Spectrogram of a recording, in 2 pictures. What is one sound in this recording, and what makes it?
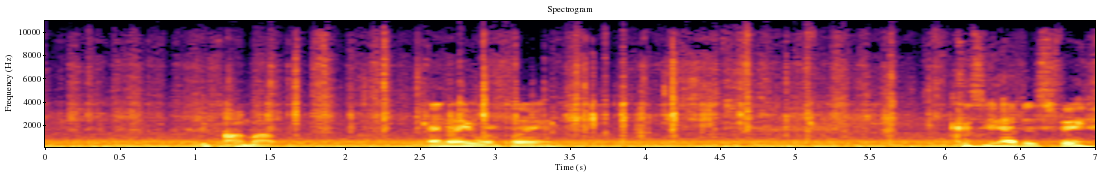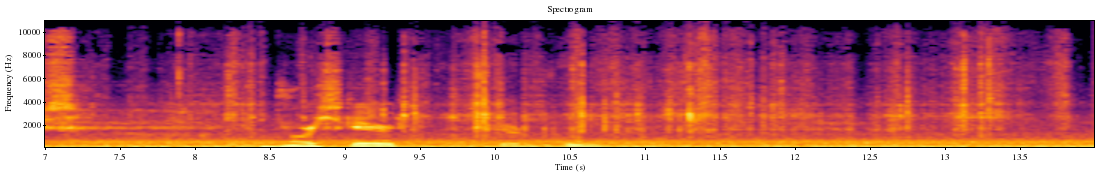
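Paper money rustles and crinkles as it is counted.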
